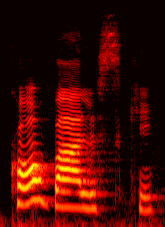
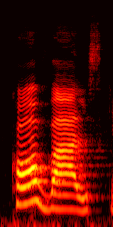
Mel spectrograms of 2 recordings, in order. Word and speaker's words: Kowalski: O próximo sobrenome é Kowalski. Kowalski. Este já é um pouquinho mais difícil porque temos várias consoantes juntas, né? LSK. Mas também acho que é de boa. Kowalski. Kowalski.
